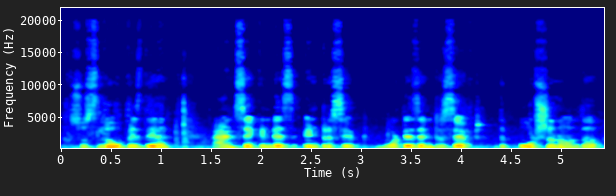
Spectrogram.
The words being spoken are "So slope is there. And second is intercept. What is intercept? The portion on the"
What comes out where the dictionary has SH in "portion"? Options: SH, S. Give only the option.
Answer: SH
